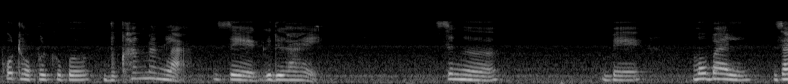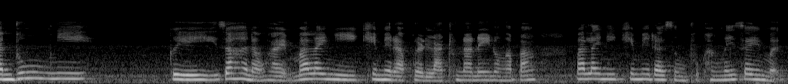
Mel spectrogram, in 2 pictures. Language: Bodo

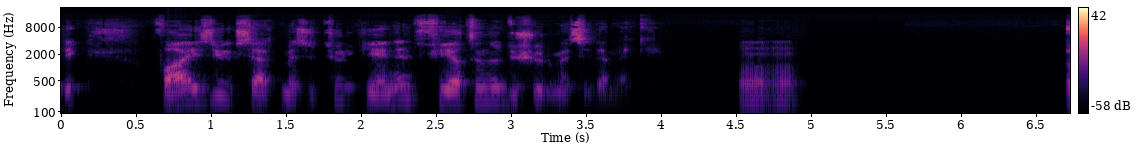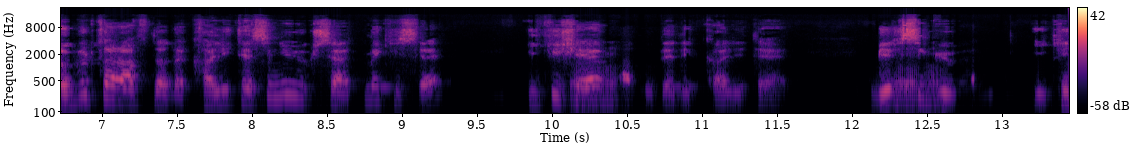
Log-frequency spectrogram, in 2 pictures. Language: Turkish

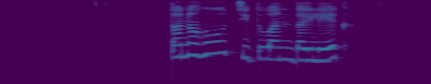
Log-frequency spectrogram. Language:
Nepali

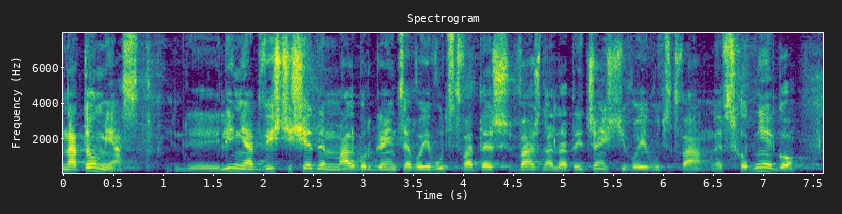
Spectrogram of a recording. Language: Polish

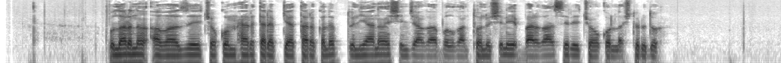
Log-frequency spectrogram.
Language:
Uyghur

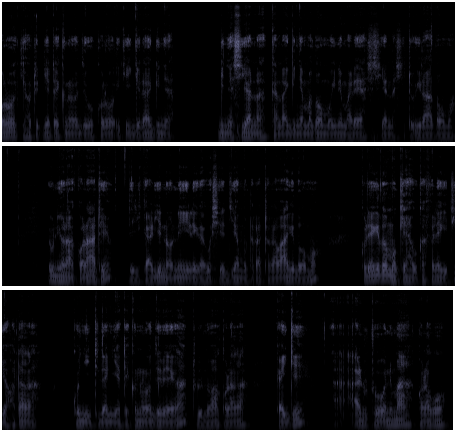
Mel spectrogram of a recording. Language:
Kikuyu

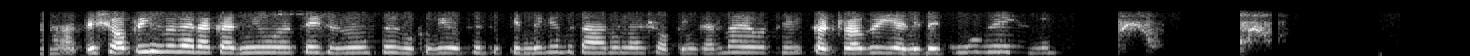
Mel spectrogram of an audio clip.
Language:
Dogri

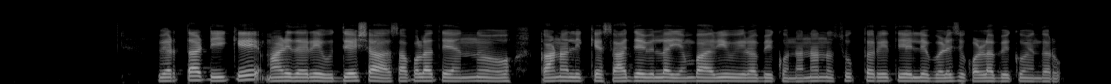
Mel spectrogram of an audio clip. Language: Kannada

